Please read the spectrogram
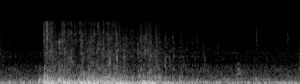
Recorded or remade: recorded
